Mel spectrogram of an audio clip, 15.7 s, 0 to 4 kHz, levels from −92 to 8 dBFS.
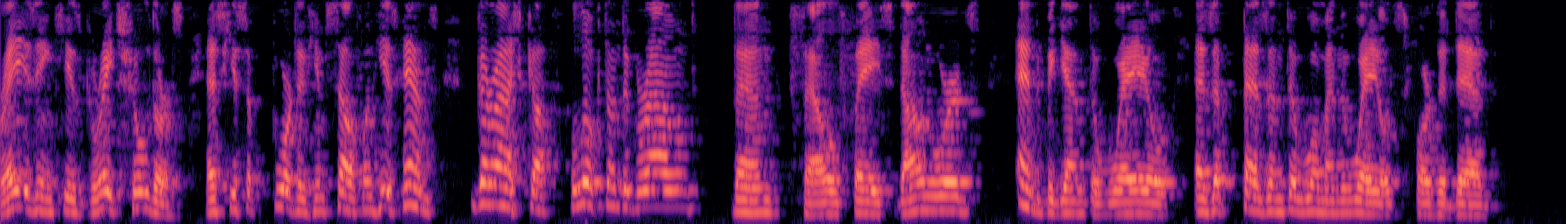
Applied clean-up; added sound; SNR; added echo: none; none; none; none.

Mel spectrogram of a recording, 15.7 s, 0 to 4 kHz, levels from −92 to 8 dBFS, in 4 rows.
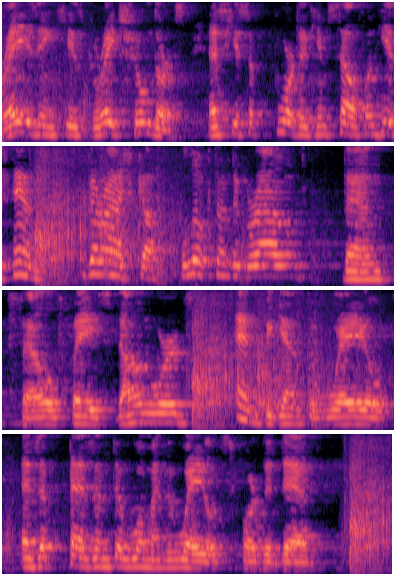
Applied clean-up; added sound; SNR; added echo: none; Thunder; 16 dB; reverberation time 0.7 s.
